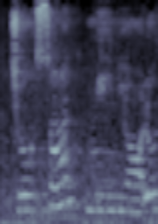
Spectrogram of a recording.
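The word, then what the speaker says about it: 조선미녀: Koreans don't pronounce it as "Beauty of Joseon." How do they pronounce it? They pronounce it as "Joseon mi-nyeon."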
